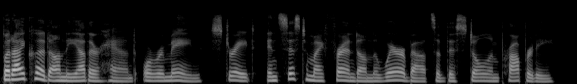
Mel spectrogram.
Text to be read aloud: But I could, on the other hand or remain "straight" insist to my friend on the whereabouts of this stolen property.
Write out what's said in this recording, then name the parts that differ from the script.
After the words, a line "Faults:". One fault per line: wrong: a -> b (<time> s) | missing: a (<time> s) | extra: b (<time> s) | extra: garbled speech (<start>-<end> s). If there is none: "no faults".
But I could, on the other hand or remain "straight" insist to my friend on the whereabouts of this stolen property.
Faults:
no faults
